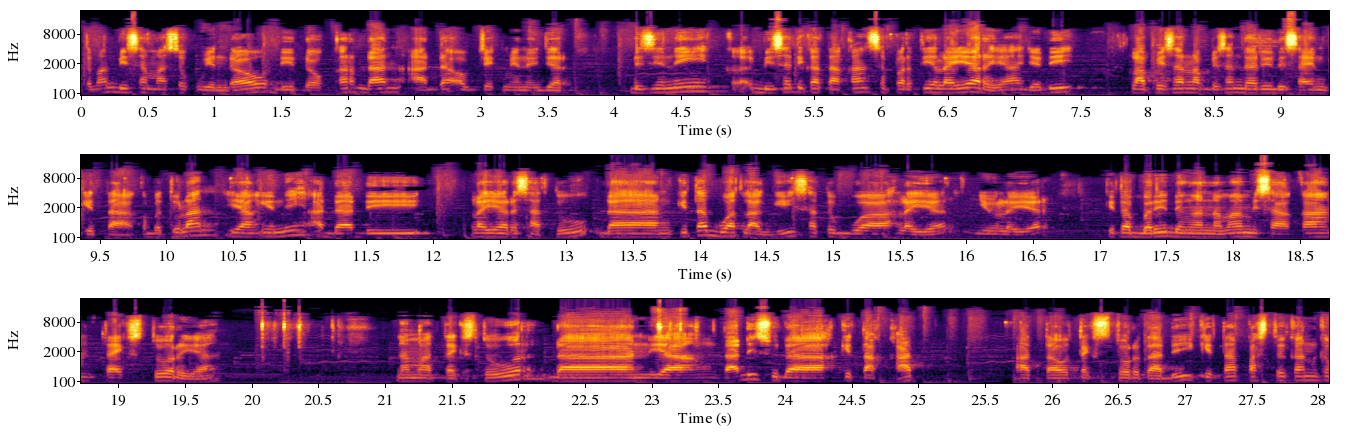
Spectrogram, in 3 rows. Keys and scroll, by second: 18.3-19.1 typing, 20.1 BackSpace, 21.3 u, 21.7 r, 23.0-24.3 typing, 27.5 ctrl+v.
